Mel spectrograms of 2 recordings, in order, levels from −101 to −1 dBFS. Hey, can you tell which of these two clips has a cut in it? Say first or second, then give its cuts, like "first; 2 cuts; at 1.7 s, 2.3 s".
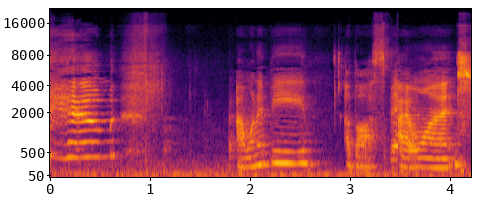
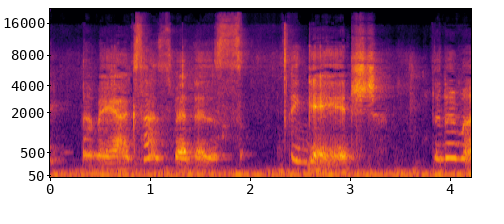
first; 1 cut; at 1.8 s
